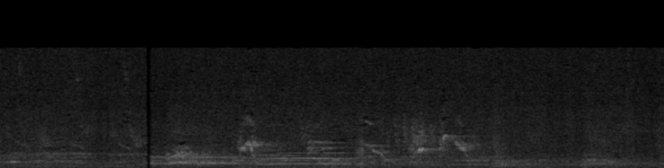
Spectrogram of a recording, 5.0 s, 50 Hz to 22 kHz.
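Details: Black-collared starling (Black-collared myna) from Ubon Ratchathani, Thailand, on 17 April 2022, giving a jumble of harsh, grating calls mixed with short whistled notes, loudest midway, with faint background chirping.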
